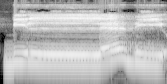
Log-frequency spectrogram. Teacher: وتم كسرة الباء. نشد اللام، نعطي المد الطبيعي حقه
